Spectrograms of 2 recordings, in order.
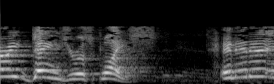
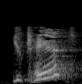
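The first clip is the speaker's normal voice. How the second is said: quiet rising challenge, drawn out a little; preacher quietly challenging the outcry; softer incredulous echo; 3 semitones lower, 9 dB quieter than usual. Retold or imitated. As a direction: repeat it softly, letting it hang. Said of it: "I'm standing there saying".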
